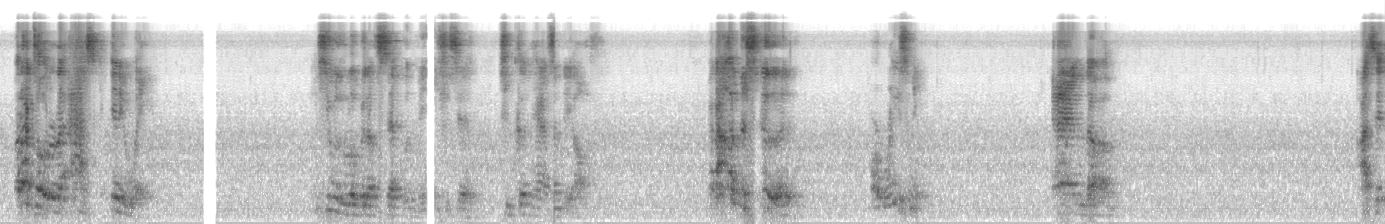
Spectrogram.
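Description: A man preaches into a microphone in bursts, heard over a loudspeaker in a large room.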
